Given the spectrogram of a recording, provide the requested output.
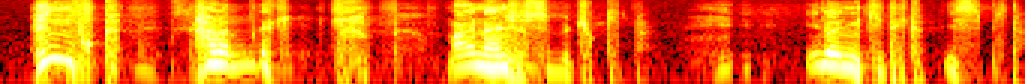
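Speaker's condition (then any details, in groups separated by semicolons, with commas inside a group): Cerebral palsy; fairly severe in childhood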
